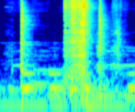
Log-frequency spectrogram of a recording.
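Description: Playing cards handled from a deck: a sharp snap, then a brief, bright riffling burst and another quick flick, fairly soft against a quiet low hum.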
